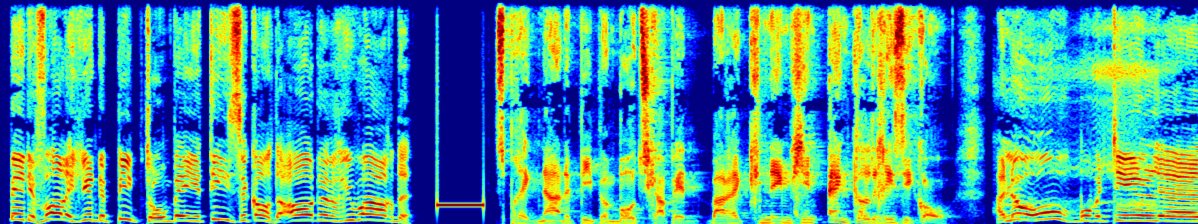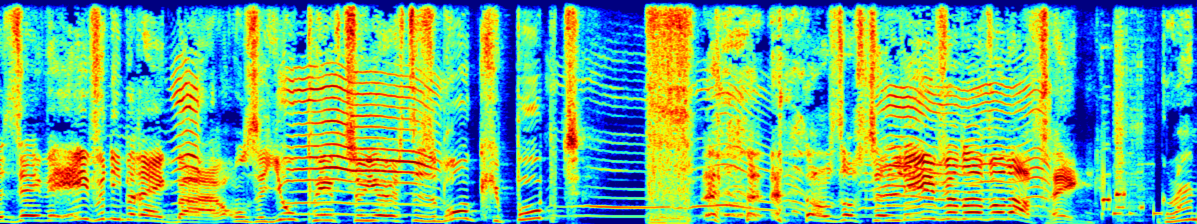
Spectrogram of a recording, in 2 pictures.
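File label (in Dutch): accent male LIMBURGS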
